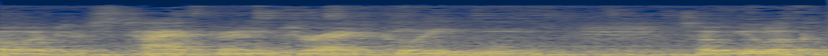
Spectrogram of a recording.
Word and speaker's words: Gleaton: So I did, and it's Gleaton. Okay. And I put an R in there, and I'm sorry.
